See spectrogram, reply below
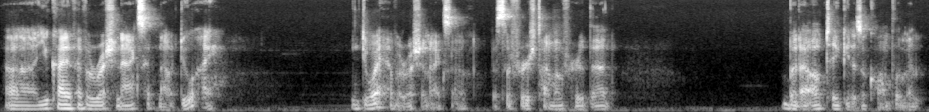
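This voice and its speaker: A young man hosting a casual livestream, answering chat in a hushed inside voice because people are around him. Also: fairly low pitch, fairly even intonation, moderate pace, vocal fry, pauses often. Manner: speaking quietly in an inside voice, laid back. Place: out in public in a city, people around.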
